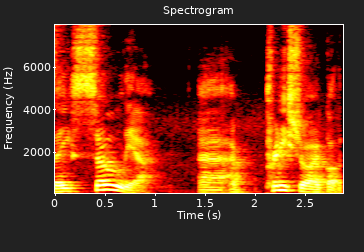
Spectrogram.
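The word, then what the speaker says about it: Sogliola: we go it's a Solia I'm pretty sure I've got that right the G is not pronounced it's so Lea basically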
